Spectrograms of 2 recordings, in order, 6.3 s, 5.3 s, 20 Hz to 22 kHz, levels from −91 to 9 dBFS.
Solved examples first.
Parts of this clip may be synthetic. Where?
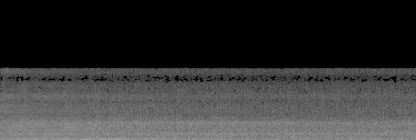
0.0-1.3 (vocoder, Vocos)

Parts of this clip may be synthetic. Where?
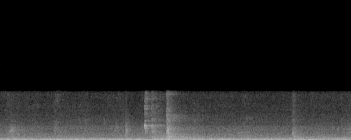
none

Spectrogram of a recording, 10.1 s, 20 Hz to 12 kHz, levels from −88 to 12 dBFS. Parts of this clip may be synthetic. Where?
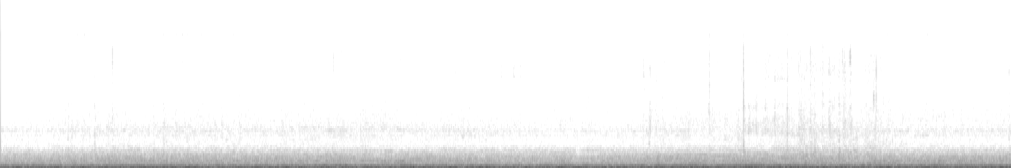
3.1-4.4 (codec, SNAC); 5.4-6.0; 6.8-8.0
